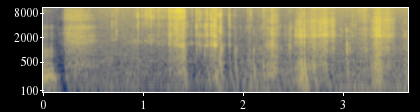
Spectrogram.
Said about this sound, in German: Aber ich beiße jetzt mal rein.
